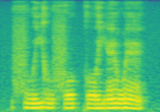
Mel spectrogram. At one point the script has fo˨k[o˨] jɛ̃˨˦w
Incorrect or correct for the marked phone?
correct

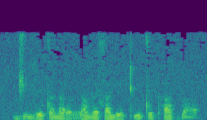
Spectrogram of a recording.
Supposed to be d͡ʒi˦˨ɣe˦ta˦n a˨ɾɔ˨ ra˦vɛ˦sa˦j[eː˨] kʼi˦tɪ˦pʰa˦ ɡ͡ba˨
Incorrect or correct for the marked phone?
correct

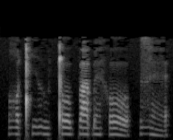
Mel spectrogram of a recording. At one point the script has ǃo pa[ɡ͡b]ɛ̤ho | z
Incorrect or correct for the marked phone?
incorrect: ɓ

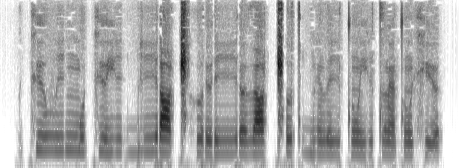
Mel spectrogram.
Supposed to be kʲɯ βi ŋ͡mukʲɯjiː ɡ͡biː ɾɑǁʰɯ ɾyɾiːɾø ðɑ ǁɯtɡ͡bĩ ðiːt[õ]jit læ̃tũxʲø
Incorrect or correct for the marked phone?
incorrect: ũ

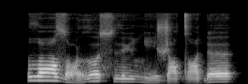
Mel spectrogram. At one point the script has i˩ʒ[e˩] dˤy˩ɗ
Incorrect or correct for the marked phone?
correct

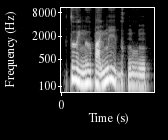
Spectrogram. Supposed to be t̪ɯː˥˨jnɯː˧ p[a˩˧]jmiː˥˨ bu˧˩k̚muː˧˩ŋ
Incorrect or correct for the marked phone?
correct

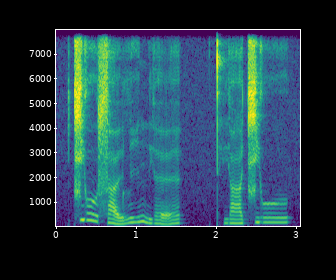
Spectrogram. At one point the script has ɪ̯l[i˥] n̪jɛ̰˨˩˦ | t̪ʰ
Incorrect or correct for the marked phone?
incorrect: i˧˥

